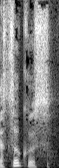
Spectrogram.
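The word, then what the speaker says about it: soukous: It's, you know, this is the first time I hear a non-African pronounce that word. – Is that's how you say it? – Yeah, sukus.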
